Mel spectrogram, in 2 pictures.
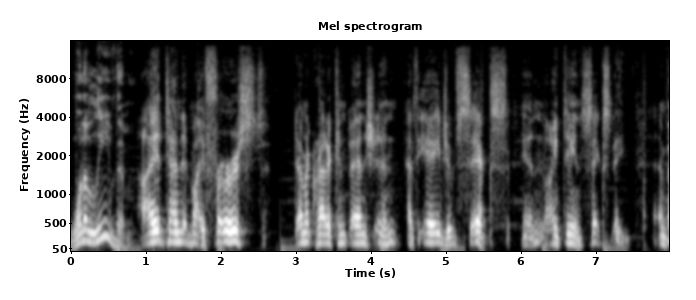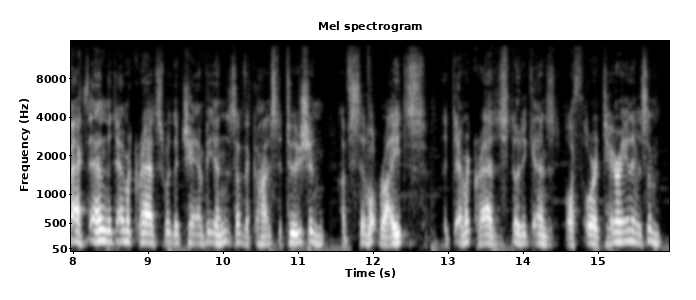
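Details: Adult male political figure (Robert F. Kennedy Jr.), real speech, said by narrator to have spasmodic dysphonia, described as a loss of his voice; spasmodic dysphonia.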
